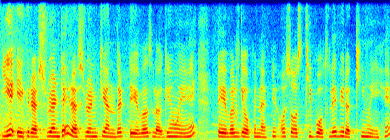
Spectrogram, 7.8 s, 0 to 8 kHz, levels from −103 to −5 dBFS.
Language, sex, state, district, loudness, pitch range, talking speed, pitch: Hindi, female, Punjab, Pathankot, -17 LUFS, 210-235 Hz, 170 wpm, 225 Hz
